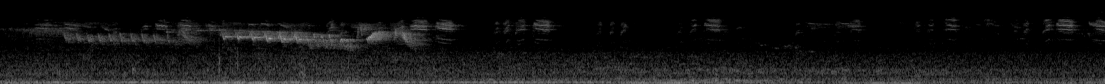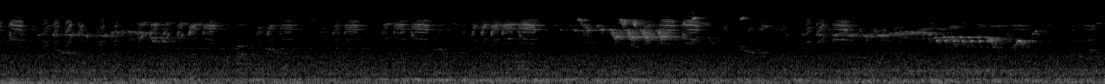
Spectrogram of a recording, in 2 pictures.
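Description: Small birds chirping and singing in repeated high phrases, loudest about two to four seconds in and again near eighteen seconds, over a low hum that fades out about nine seconds in.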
